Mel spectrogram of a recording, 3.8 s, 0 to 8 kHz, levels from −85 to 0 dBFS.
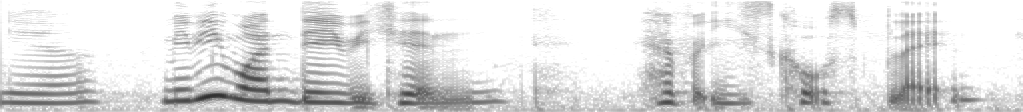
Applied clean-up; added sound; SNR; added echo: none; none; none; none.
